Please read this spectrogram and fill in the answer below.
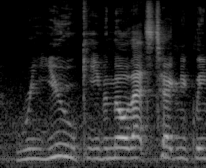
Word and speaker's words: Ryuk: I'm 90% confident they're going to pronounce his name ruk uh maybe not duuke this really like loose ruk that's fine yeah like I'll live with with this really native North American sounding ryuk even though that's technically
